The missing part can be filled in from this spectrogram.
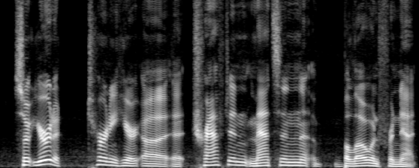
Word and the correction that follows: Bellow: And I would be remiss in not correcting your pronunciation of my good friend, Jamie Bellow.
